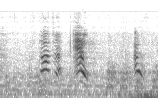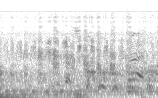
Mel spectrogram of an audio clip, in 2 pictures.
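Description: A trained protection dog barking at a decoy: three short sharp barks in the first three seconds, then quieter sounds of the dog.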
